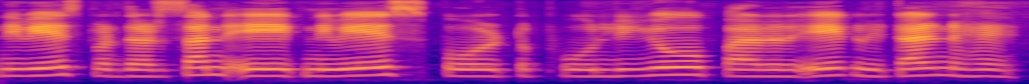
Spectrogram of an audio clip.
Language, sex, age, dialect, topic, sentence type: Hindi, female, 18-24, Awadhi Bundeli, banking, statement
